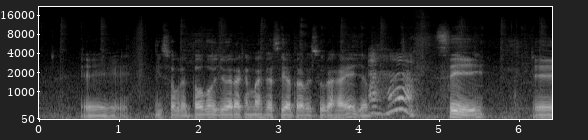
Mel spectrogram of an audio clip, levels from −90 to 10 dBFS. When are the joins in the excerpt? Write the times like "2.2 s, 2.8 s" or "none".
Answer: none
